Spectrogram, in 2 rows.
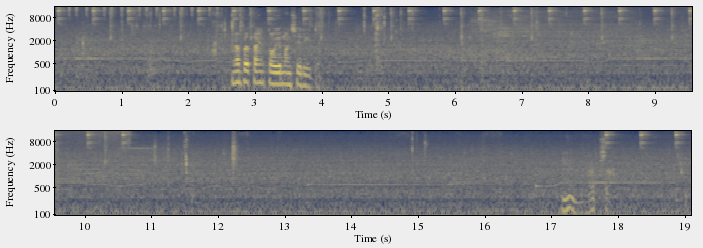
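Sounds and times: low rumble: 0:04.0 - 0:11.5.

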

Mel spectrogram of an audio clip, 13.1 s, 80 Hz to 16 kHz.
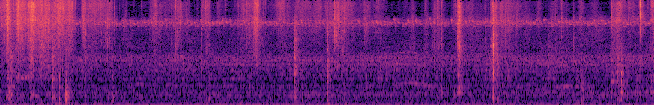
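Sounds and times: plastic shrink wrap crinkling: 0:00.0 - 0:02.2.

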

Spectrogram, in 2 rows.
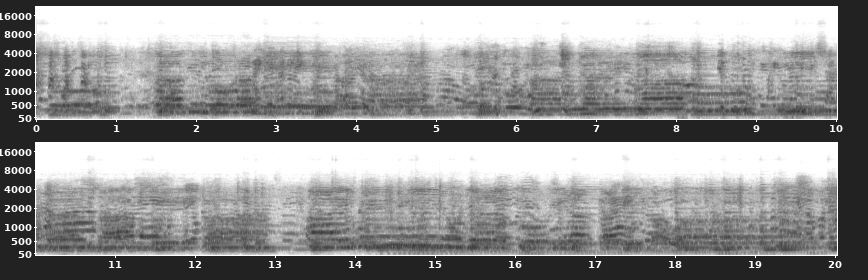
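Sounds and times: strummed acoustic guitar: 0:00.0 - 0:20.0
ukulele: 0:00.0 - 0:20.0
voices singing together: 0:00.0 - 0:20.0.

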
